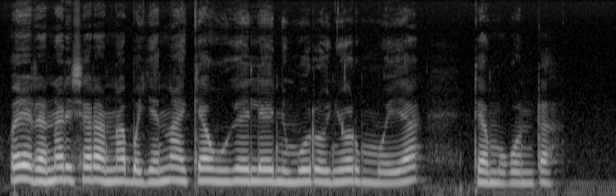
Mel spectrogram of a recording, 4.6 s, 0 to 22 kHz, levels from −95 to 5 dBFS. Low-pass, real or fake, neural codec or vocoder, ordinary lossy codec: none; real; none; none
